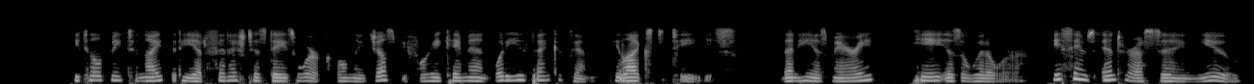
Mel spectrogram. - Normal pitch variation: Yes, average, 3.6 semitones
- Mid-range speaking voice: Yes, medium, 165 Hz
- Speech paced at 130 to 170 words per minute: No, average, 195 wpm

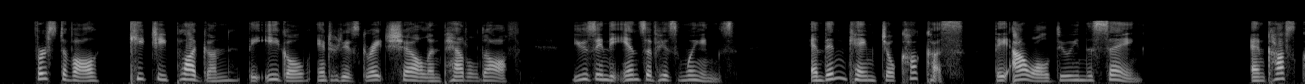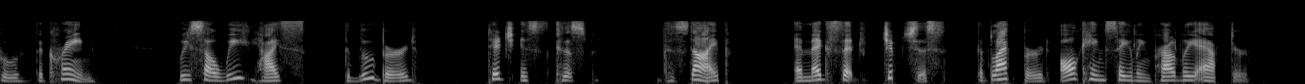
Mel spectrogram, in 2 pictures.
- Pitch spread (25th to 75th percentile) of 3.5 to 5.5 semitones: Yes, average, 4.4 semitones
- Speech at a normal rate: No, slow, 130 wpm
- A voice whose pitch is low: No, high, 195 Hz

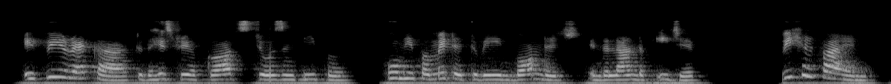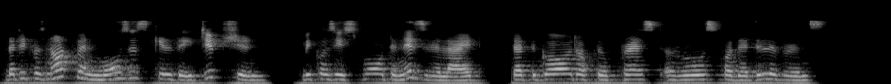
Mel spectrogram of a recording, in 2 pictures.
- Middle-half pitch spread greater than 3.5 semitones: No, average, 2.8 semitones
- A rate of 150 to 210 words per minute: Yes, average, 165 wpm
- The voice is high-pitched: Yes, high, 225 Hz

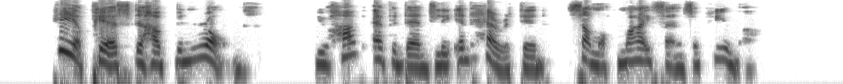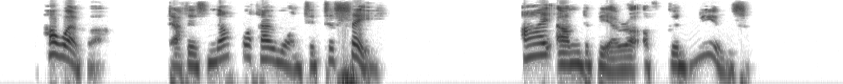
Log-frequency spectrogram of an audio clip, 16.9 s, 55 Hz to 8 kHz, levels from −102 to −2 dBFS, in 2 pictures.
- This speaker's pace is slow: Yes, slow, 115 wpm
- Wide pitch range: Yes, wide, 6.7 semitones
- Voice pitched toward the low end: No, medium, 180 Hz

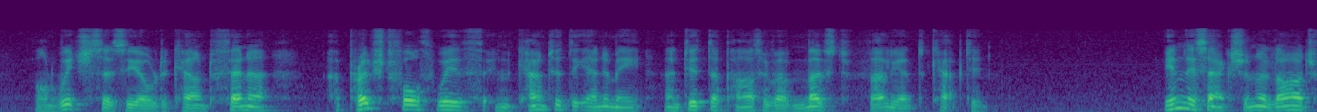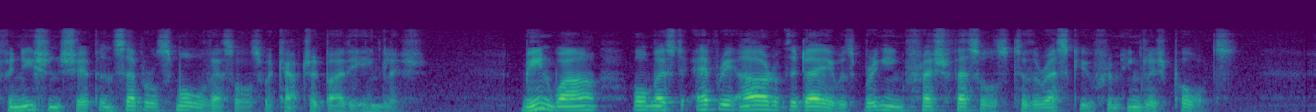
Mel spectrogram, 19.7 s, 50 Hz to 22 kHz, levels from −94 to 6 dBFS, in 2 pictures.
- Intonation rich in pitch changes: No, average, 3.9 semitones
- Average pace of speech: Yes, average, 170 wpm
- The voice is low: Yes, low, 130 Hz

